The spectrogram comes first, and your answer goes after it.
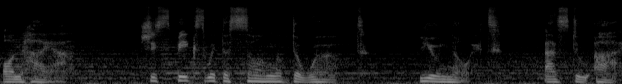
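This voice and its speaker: A man plays a reverent fantasy game elder. He reasons calmly in a measured, mid-pitched voice while music plays underneath. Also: natural voice. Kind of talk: fantasy game character acting.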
